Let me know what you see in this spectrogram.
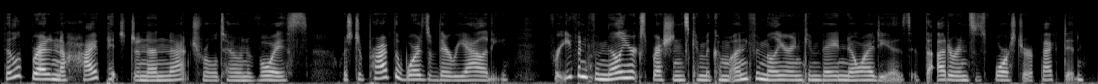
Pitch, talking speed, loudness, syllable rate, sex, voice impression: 220 Hz, 195 wpm, -20 LUFS, 6.4 syllables/s, female, feminine, adult-like, tensed, powerful, bright, clear, fluent, intellectual, friendly, elegant, lively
